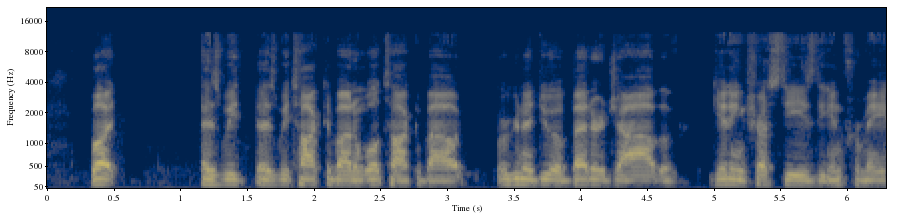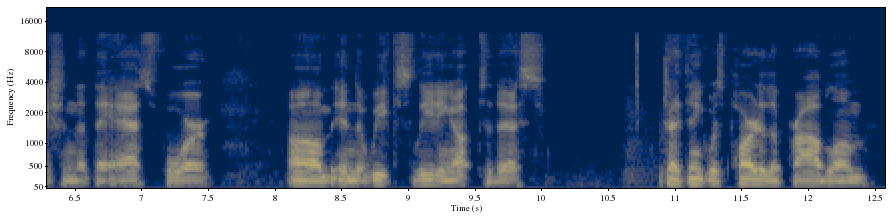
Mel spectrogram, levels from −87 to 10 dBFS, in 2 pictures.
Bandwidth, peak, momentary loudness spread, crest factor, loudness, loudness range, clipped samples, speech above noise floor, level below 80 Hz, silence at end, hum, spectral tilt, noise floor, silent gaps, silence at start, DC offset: 12.5 kHz; -6 dBFS; 8 LU; 18 dB; -24 LUFS; 3 LU; under 0.1%; 47 dB; -62 dBFS; 0.15 s; none; -6.5 dB/octave; -70 dBFS; none; 0.35 s; under 0.1%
